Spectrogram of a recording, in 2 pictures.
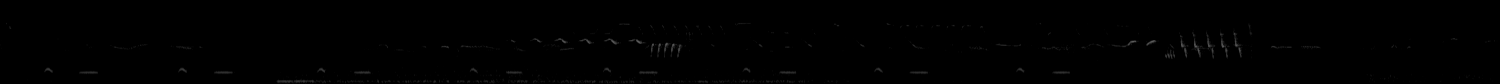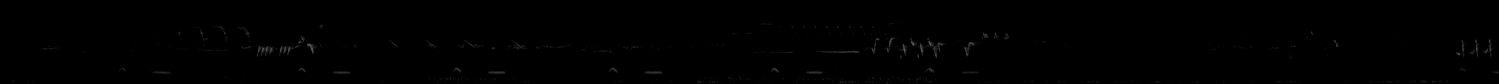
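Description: Faint birdsong: several birds chirping, with short rapid trills every few seconds.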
